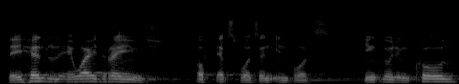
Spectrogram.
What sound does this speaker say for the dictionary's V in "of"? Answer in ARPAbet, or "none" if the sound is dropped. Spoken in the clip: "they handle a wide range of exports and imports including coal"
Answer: F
